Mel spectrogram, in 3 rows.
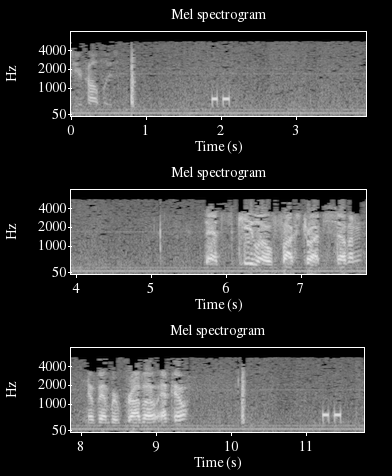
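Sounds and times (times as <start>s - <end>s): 
radio hiss and hum: 0.0s - 11.7s
speech: 0.2s - 0.8s, 1.9s - 2.3s, 5.7s - 9.6s
DTMF touch-tone beeps sent over a radio transmitter: 11.2s - 11.5s.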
